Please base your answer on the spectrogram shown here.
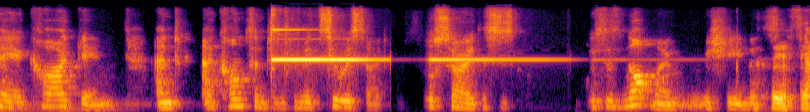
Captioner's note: phone dings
